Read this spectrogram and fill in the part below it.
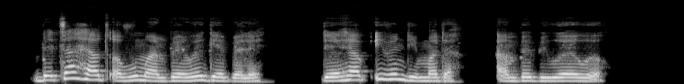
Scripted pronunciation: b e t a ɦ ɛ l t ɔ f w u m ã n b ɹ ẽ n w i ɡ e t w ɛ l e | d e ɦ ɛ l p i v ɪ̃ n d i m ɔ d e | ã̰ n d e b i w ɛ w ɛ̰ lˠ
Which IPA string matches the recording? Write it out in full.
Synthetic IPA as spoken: b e t a ɦ ɛ l t ɔ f w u m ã n b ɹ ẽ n w e ɡ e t b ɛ l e | d e ɦ ɛ l p i v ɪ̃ n d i m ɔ d a | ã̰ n b e b i w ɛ w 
